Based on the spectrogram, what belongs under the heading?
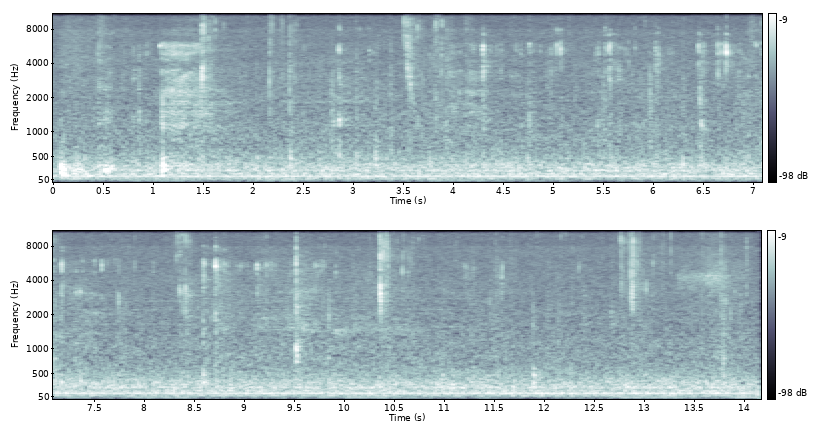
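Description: A person chewing and biting pieces of pork chop meat pulled off the bone, with scattered soft smacks and clicks. A steady low hum runs underneath.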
